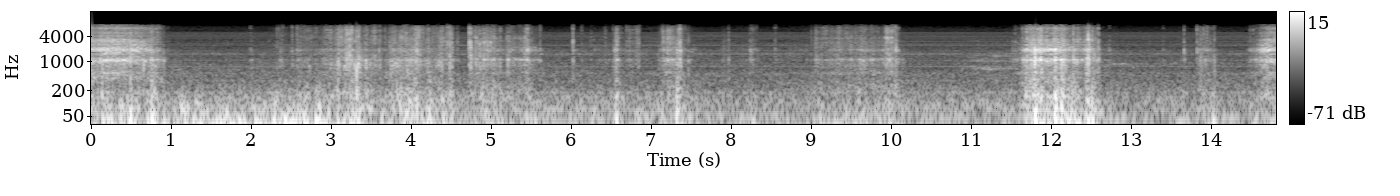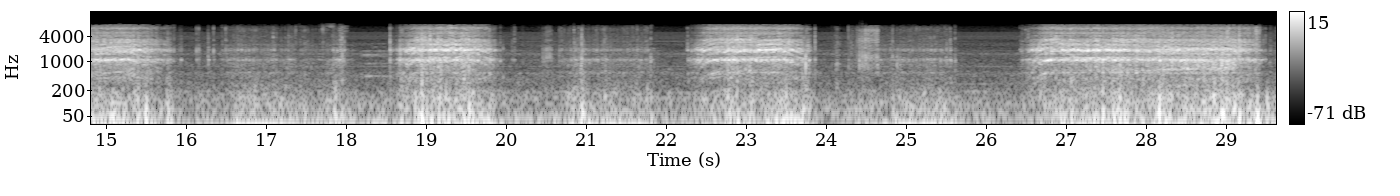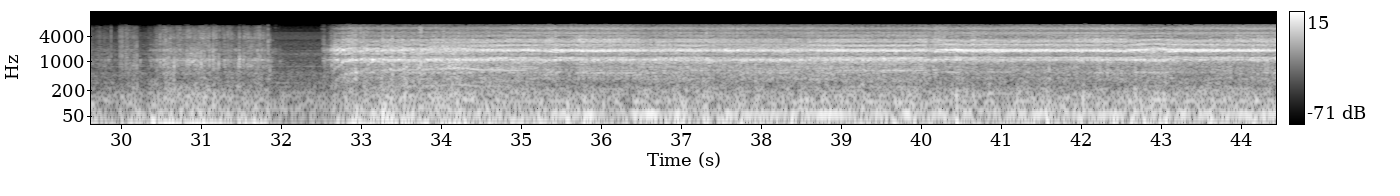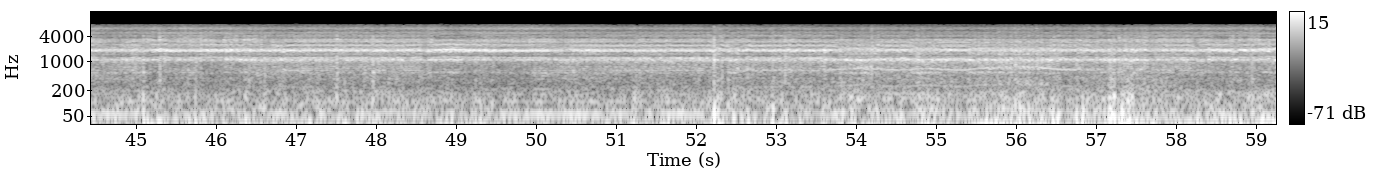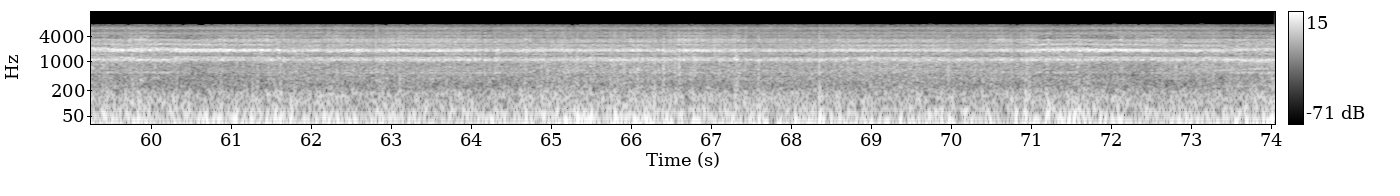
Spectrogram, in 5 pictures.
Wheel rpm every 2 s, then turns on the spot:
40, 10, 10, 0, 0, 20, 10, 60, 10, 50, 10, 80, 20, 100, 110, 10, 80, 160, 160, 160, 160, 160, 160, 160, 160, 160, 160, 160, 160, 160, 160, 160, 160, 160, 160, 160, 160.
2-6 16-22 24-26 30-32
